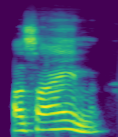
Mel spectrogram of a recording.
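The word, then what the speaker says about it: assign: आई पढ़ते हैं और य पर एन से पहले जब भी जी आता है तो जी का उच्चारण हम नहीं करते हैं और एन को न पढ़ेंगे असाइन असाइन होता है सौंप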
